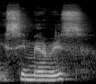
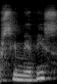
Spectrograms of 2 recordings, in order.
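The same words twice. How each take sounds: First: The name is pronounced the English way. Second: The name is pronounced the French way.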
